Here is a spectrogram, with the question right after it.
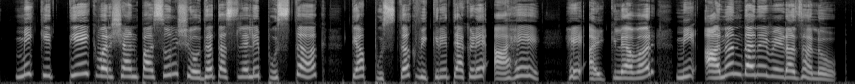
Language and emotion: Marathi, happy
